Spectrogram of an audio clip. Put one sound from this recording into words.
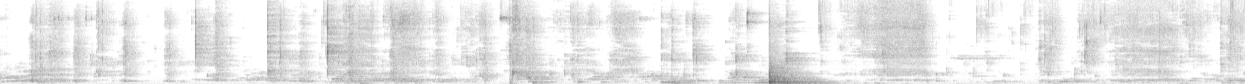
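A woman chews and smacks her lips close up.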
